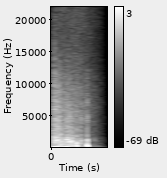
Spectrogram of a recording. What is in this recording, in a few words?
walk snow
